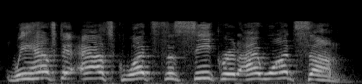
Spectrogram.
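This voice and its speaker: A man's voice: extremely high pitch, slow, creaky. A man presenting and interviewing as host of a TV talk show, in slightly dull sound.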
